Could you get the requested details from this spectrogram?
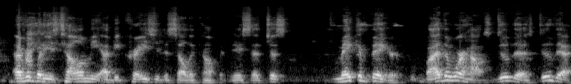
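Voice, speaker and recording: A man talks at a very fast pace with very wide pitch swings. Vocal fry runs through his voice. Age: 60s. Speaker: retired garage door business owner. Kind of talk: interview. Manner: halting.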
